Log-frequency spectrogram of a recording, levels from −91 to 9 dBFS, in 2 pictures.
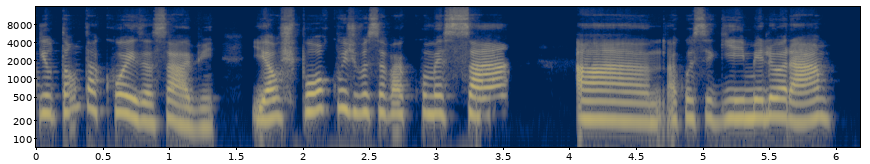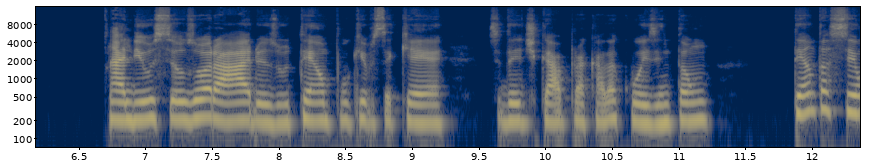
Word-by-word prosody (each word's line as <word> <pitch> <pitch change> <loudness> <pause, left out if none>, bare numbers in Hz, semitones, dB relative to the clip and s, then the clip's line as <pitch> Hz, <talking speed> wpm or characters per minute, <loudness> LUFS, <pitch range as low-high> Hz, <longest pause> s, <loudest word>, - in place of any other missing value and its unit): viu 265 -1 -1
tanta 310 +5 -2
coisa, 250 -10 +2
sabe. 165 -6 -2 0.2
E - - 0
aos 235 +2 +3
poucos 315 +2 +1
você 275 0 -1
vai - - -1
começar 260 -2 +2 0.6
a 210 -2 +4
a - - -4
conseguir 225 0 -3
melhorar 225 -1 +3 0.8
ali 210 0 +4
os 220 0 0
seus 210 -1 -1
horários, 205 -4 +4
o 185 - -6
tempo 200 0 -4
que 210 +2 -5
você 185 -1 -7
quer 185 -1 -3 0.3
se 215 - -14
dedicar 190 - -2
para 100 +1 -6
cada 215 +1 -4
coisa. 195 -5 -4
Então 200 +2 -3 0.6
tenta 285 +4 0
ser 285 -3 0
215 Hz, 150 wpm, -22 LUFS, 195-245 Hz, 0.8 s, a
